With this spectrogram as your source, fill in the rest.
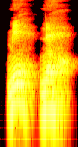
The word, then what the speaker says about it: مهنة: مهنة, here it's consonant. That's why we pronounce it he. مهنة.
